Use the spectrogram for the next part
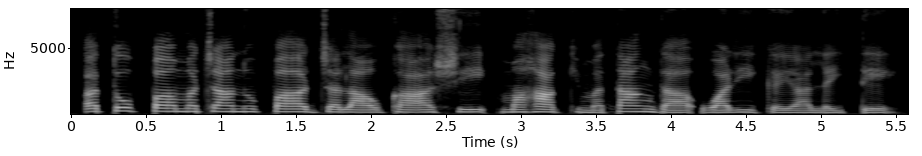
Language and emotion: Manipuri, neutral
